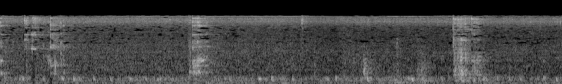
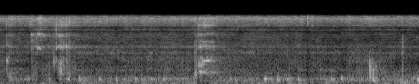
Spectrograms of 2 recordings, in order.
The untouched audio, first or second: first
